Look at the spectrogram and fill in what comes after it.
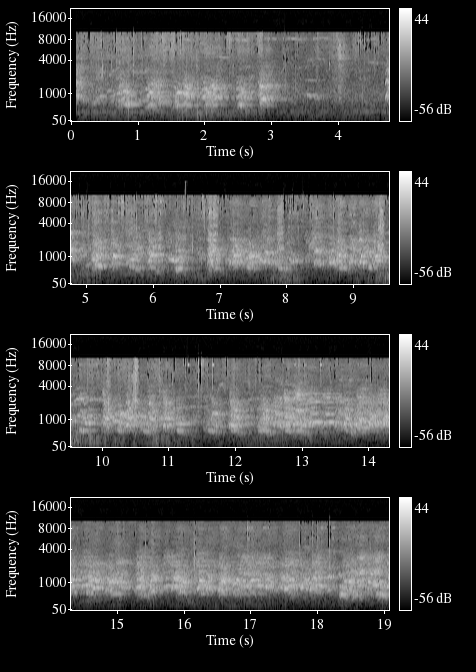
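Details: Australian Cattle Dog at an animal shelter, available for adoption, amid a dense chorus of overlapping barks and yips from many dogs, continuous and loud throughout with a brief lull near three seconds.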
